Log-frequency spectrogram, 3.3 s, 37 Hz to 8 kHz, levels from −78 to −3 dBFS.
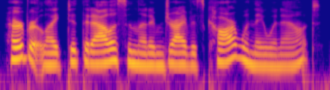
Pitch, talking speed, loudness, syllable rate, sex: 185 Hz, 255 wpm, -18 LUFS, 6.3 syllables/s, female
